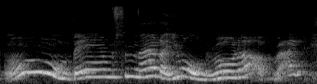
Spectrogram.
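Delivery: high, wide-eyed impressed tone; impressed flirt. Retold or imitated. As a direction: swoon over how she's grown. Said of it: "he's looking at me like".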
